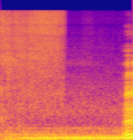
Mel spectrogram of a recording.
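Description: Steady hiss of a hand rubbing across a white synthetic-leather car seat, cutting off abruptly about a second in and leaving only a low hum.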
